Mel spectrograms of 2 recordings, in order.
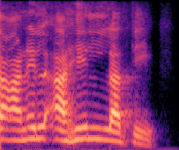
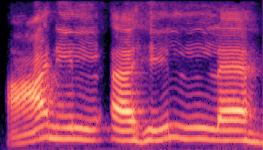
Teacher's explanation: করলে কি এরকম হবে না ওয়াকফ করলে হা সাকিন হয়ে যাবে গোলটা হা হয়ে যাবে এবং সাকিন হবে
